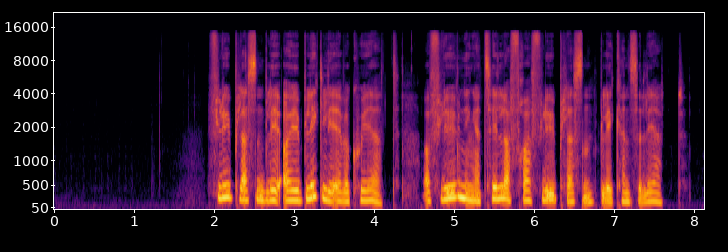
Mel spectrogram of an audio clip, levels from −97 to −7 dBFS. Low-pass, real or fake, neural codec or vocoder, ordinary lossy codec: 14.4 kHz; fake; vocoder, 44.1 kHz, 128 mel bands, Pupu-Vocoder; none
